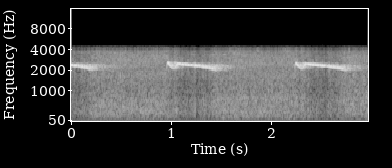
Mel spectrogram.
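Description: A Grey-bellied Cuckoo gives clear, high whistled notes that slur gently downward, repeated about every second and a half over a soft background hiss.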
